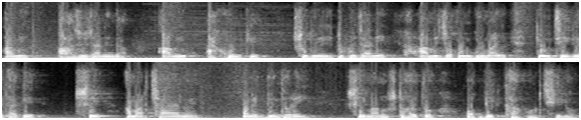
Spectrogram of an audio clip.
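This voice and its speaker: A man narrating a scripted horror story as host, with deliberate dramatic phrasing and suspenseful pauses. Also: on the high side, steady tone, a little mellow, soft background music.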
